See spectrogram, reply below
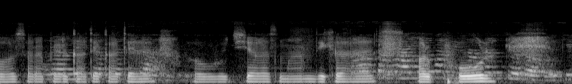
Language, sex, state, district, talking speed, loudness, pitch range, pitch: Hindi, male, Haryana, Rohtak, 135 wpm, -19 LUFS, 125-135 Hz, 125 Hz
